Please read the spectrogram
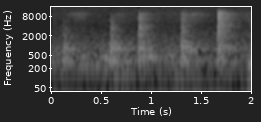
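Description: Chalk tapping and scraping against a chalkboard in short strokes, about five in two seconds, as small marks are drawn.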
